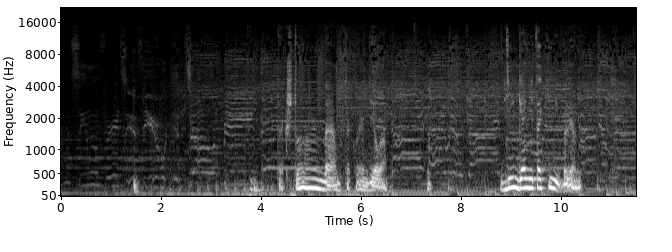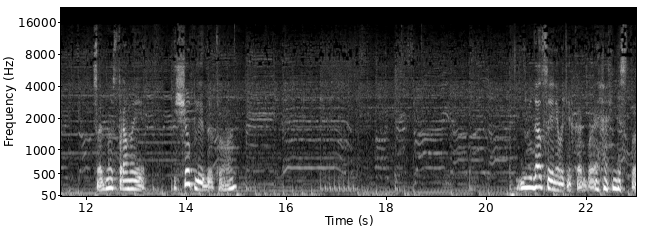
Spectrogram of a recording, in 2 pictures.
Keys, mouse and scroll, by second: 0.2-5.2 drag, 5.4-6.7 drag, 7.0-8.9 shift+drag, 9.0-11.2 shift+drag, 19.1-23.0 drag.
